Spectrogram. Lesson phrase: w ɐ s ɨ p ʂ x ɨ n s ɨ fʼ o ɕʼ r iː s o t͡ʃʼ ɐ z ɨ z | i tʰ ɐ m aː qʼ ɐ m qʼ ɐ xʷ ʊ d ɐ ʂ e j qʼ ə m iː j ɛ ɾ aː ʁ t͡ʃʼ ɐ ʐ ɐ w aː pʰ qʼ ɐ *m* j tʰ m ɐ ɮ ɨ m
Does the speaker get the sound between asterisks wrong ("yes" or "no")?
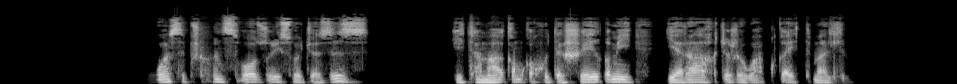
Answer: yes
